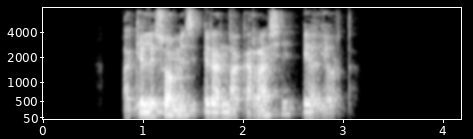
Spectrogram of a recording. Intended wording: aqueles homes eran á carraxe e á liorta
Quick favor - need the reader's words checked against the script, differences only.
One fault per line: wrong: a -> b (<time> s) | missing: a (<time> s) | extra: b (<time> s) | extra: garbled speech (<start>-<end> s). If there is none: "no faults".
no faults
